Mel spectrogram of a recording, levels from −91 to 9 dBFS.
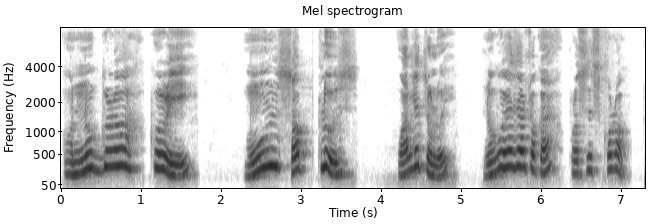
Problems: none marked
